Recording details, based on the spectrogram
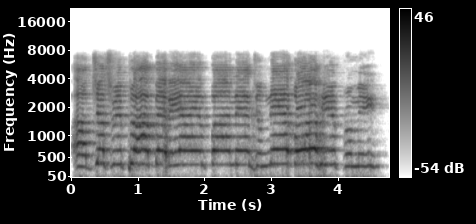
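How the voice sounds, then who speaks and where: A man belts a sung line very high, yelling certain vowels. Automatic gain lifts and drops his level unevenly. The sound is bright and roomy, heard over dull lo-fi audio. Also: level tone, a little slow. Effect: uneven automatic gain that jumps on yelled vowels. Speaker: voice student. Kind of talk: singing a phrase in belted head voice.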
